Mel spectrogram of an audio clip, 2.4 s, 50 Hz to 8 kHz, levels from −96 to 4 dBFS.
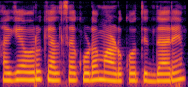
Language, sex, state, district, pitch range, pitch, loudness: Kannada, female, Karnataka, Bidar, 205-220 Hz, 210 Hz, -15 LUFS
